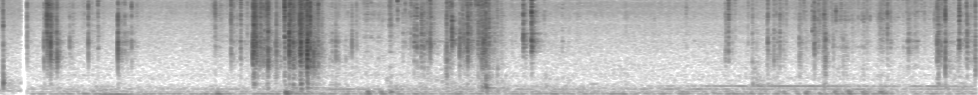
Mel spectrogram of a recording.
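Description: A utility knife blade shaves and scrapes a solid pink rectangular bar of soap held in the hand, peeling off flakes. Quiet, crisp scraping and crinkling strokes come in irregular bursts with a bright edge, the loudest near the three-second mark, over a faint low hum.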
